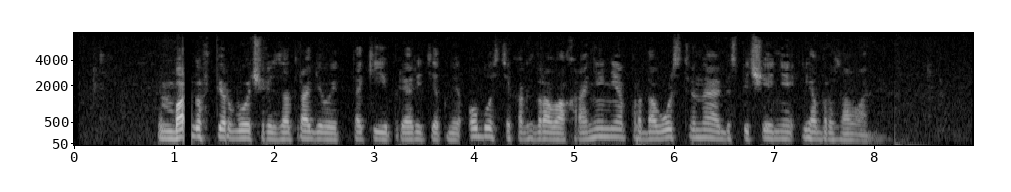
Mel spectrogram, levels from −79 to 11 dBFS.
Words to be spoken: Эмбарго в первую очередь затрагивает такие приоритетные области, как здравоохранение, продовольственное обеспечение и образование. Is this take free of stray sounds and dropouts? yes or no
no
